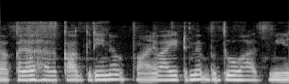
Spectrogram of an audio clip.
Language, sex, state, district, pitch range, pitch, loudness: Hindi, female, Maharashtra, Washim, 200-210 Hz, 205 Hz, -13 LUFS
